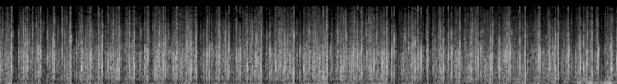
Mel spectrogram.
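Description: Crowd applauding: many hands clapping in a dense, steady patter after a speech ends.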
